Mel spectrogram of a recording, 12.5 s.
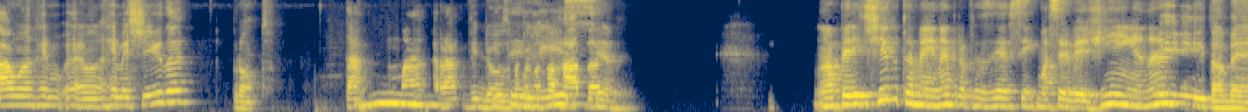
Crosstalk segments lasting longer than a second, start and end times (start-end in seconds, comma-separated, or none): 4.3-6.1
